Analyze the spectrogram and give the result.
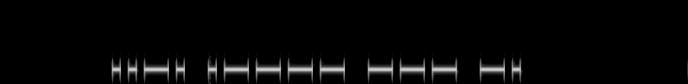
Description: Morse code, heard as a keyed tone, about 16 wpm, 700 Hz. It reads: F1ON
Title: DXCC-100 Call Signs - 4 Characters - Repeated 3x - 15wpm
